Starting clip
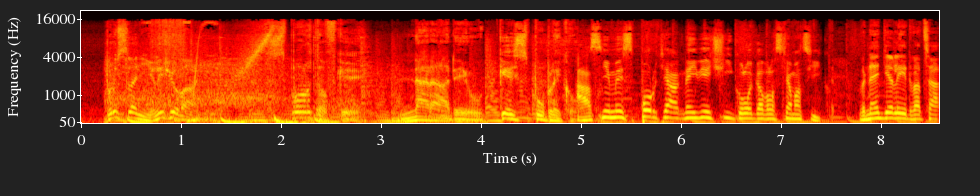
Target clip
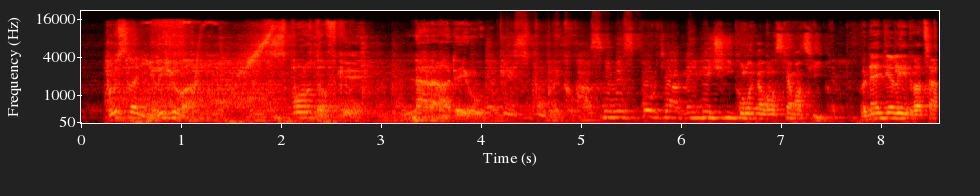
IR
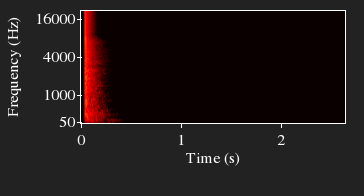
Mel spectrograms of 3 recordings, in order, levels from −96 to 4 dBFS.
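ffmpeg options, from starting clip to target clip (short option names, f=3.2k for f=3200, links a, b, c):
-filter_complex "[0:a]asettb=1/sr,asplit=3[a][b][c];[a]atrim=end=4.014[d];[b]atrim=start=4.01:end=6.28,asetpts=PTS-STARTPTS,afade=t=in:d=0.004:c=qsin,afade=t=out:st=2.266:d=0.004:c=qsin,aeval=exprs='(tanh(22.4*val(0)+0.35)-tanh(0.35))/22.4':c=same[e];[c]atrim=start=6.276[f];[d][e]acrossfade=d=0.004:c1=hsin:c2=qsin[g];[g][f]acrossfade=d=0.004:c1=qsin:c2=hsin,aecho=1:1:96|192|288:0.224|0.0582|0.0151[h];[1:a]atrim=start_sample=2205,asetrate=79380,aresample=44100[i];[h][i]afir=irnorm=-1:irlink=0,volume=-6dB"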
